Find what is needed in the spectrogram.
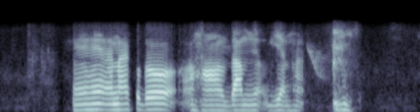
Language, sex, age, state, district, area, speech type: Santali, male, 18-30, Jharkhand, East Singhbhum, rural, conversation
